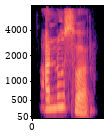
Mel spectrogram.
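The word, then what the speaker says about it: अनुस्वार: Then this this is known as anuswar. How can you pronounce? Again break it, A-N-U, anu, and swar.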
